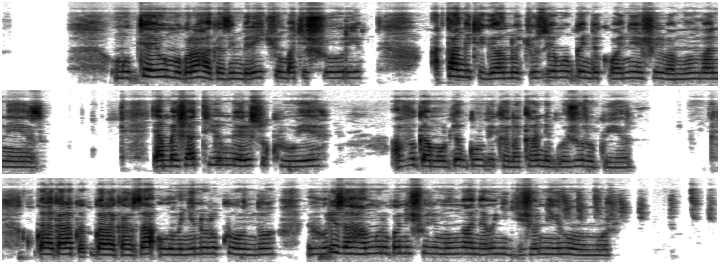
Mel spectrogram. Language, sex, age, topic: Kinyarwanda, female, 25-35, education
